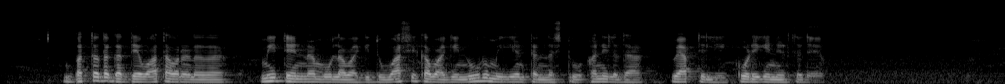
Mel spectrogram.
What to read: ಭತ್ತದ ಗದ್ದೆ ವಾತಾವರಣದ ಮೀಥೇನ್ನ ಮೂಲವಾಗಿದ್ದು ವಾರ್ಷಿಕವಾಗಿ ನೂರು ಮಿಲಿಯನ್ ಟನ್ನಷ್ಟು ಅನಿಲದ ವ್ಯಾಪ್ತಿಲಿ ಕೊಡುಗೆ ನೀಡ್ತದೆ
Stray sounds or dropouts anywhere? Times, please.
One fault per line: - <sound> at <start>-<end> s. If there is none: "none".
none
